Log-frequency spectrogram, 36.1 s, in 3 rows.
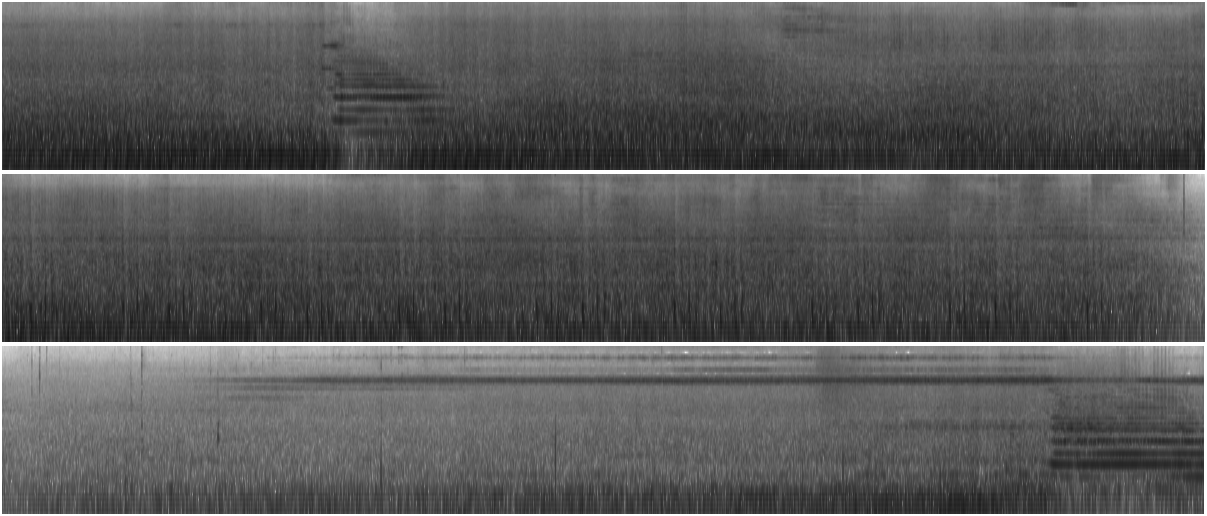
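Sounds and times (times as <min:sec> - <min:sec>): locomotive engine humming: 0:00.0 - 0:26.3
train wheels clickety-clack: 0:04.4 - 0:24.0.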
